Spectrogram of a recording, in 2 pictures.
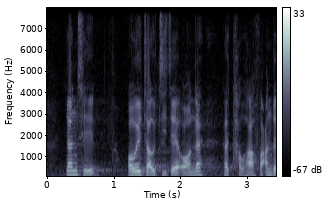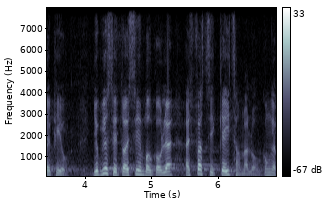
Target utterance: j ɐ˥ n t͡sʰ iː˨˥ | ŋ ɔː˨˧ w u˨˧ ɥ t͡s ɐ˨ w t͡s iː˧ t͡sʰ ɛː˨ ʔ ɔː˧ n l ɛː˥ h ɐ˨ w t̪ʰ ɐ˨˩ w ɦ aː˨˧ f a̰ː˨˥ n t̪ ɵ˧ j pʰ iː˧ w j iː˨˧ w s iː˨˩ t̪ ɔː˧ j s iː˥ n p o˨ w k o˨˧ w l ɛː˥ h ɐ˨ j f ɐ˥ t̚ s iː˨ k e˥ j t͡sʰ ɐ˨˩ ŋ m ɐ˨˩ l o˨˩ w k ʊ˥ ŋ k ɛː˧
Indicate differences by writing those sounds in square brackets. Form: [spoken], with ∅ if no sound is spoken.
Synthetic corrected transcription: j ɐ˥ n t͡sʰ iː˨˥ | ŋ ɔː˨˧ w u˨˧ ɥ t͡s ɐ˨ w t͡s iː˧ [t͡s] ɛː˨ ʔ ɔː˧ n l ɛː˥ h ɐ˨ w t̪ʰ ɐ˨˩ w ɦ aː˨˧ f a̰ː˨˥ n t̪ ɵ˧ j pʰ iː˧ w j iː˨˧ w s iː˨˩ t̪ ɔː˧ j s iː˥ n p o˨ w k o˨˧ w l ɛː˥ h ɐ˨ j f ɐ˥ t̚ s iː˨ k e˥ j t͡sʰ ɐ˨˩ ŋ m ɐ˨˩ l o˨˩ w k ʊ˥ ŋ k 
